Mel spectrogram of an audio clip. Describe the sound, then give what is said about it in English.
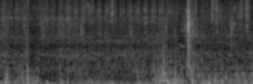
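Heavy wind buffets the microphone on a golf course in a constant low rumble, with gusty swells and brief thumps rising and falling across the whole stretch. No voices are heard. “Like I knew that going, oh, that's so windy. I'm so sorry.”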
